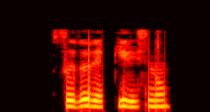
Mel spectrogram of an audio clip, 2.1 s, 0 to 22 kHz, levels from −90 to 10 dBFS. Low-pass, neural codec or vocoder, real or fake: 7.2 kHz; codec, 16 kHz, 8 kbps, FreqCodec, larger model; fake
